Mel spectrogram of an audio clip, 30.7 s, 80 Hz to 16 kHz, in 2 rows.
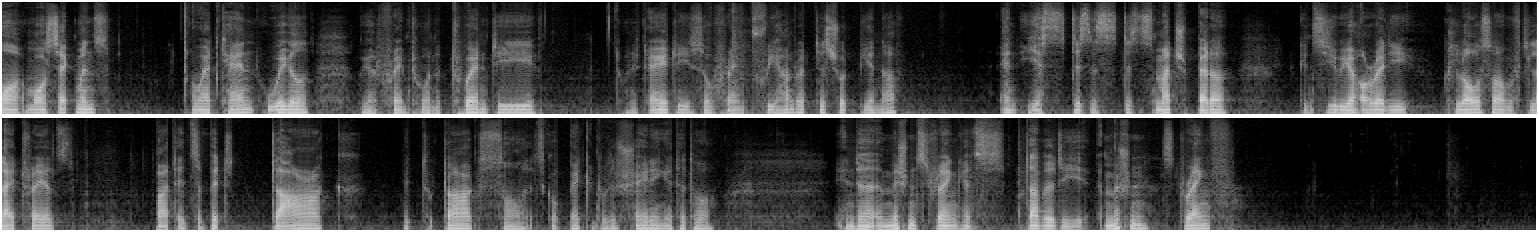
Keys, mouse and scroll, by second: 7.3 space, 8.2 F12, 17.3 click, 18.7 click, 20.7 click, 22.0 middle click, 22.3 middle click, 23.0 click, 23.5 middle click, 24.3 click, 25.1 KP_8, 25.5 Return, 26.5 click, 27.3 F12, 28.8 click, 29.3 click.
